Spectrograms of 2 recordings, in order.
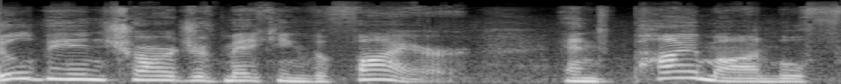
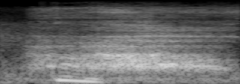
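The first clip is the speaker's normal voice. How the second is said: sigh. Acted. Sighs before musing aloud.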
